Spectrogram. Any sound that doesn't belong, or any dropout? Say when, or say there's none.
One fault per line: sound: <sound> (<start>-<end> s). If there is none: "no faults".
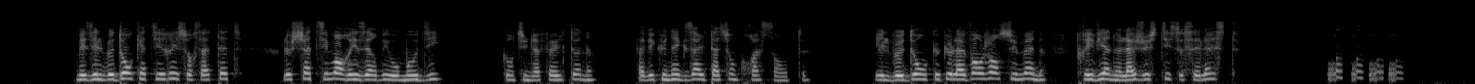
sound: laugh (13.3-14.0 s)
